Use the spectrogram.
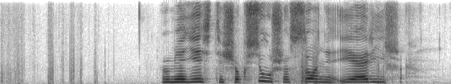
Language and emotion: Russian, positive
